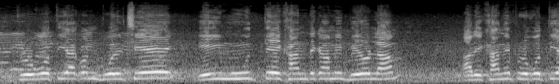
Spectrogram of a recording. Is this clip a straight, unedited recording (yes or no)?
yes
